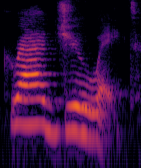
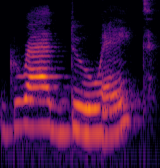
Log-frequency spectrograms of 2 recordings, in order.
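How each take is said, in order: First: The middle consonant is a j sound. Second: The middle consonant is a plain d sound. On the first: The speaker calls it right. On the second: The speaker calls it wrong. "we don't say graduate"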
